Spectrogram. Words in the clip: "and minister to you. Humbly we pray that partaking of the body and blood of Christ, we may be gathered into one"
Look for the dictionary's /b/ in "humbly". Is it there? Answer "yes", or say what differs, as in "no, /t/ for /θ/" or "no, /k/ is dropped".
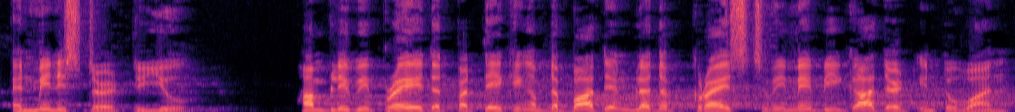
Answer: yes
